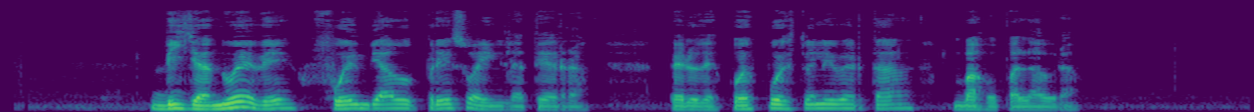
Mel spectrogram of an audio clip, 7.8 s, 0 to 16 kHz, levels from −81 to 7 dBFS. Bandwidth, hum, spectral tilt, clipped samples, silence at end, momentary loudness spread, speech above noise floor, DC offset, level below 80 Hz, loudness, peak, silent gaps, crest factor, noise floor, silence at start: 11.5 kHz; none; -7.5 dB/octave; under 0.1%; 1.15 s; 16 LU; 43 dB; under 0.1%; -60 dBFS; -22 LUFS; -4 dBFS; none; 20 dB; -65 dBFS; 0.95 s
